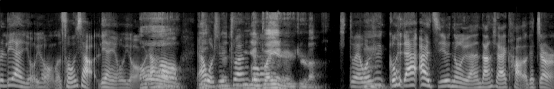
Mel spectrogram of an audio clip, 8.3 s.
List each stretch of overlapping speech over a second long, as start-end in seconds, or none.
2.0-4.1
